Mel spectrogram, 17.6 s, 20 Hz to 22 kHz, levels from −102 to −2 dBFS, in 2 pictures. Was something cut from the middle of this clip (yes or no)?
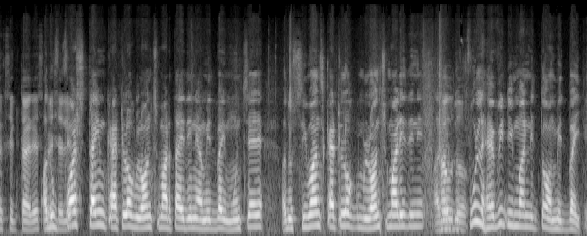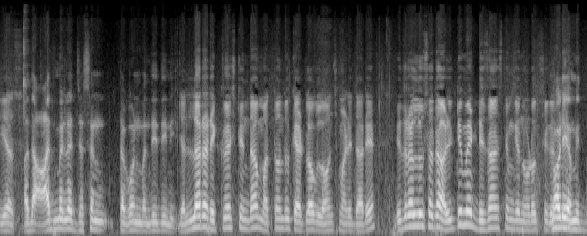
no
